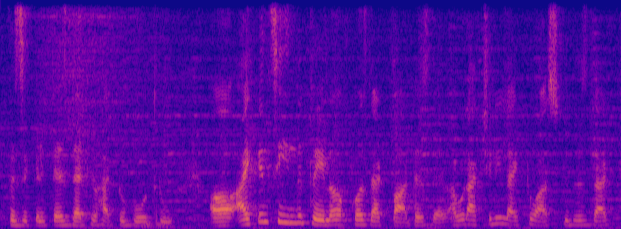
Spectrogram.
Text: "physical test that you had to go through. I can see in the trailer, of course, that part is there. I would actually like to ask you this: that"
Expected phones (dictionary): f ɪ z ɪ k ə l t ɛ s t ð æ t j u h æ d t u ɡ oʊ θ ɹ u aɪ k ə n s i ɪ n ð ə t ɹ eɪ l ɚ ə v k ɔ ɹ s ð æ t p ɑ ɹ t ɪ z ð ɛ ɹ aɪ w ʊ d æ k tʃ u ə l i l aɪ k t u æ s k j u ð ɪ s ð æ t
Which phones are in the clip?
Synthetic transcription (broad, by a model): f ɪ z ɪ k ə l t ɛ s t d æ t j u h æ d t u ɡ oʊ t ɹ u aɪ k ə n s i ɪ n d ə t ɹ eɪ l ɚ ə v k ɔ ɹ s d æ t p ɑ ɹ t ɪ z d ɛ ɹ aɪ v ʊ d æ k tʃ u ə l i l aɪ k t u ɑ s k j u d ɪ s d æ t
